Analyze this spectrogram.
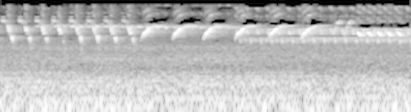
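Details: Powerful training song from a Yorkshire canary: a run of quick downward-sweeping chirps repeated in a brisk series, then a high sustained rolling trill, with faint low hum behind.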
